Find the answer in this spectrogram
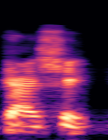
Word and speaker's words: cache: concept called browser caching see this is read as cache if you have any if you come across any new word if you don't know the pronunciation if you are not sure about the pronunciation just Google search that word followed by pronunciation okay and click on this speaker Sy that is read as cash right you see the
